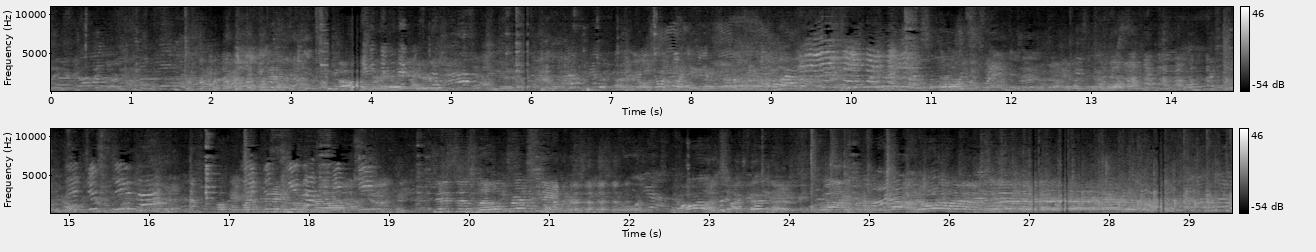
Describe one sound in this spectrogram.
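A crowd of adults and children chatters throughout.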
